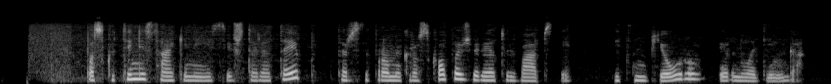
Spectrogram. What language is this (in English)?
Lithuanian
